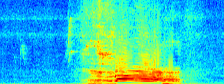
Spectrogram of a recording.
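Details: One cow moo rising in pitch then falling, about two seconds long, loud and harmonic, over soft background rumble.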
